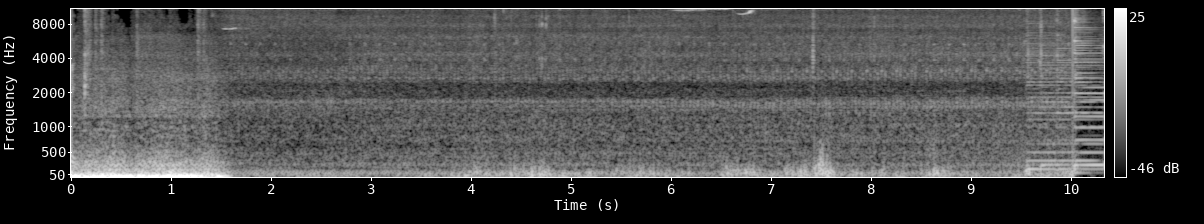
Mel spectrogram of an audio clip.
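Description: Steady low rumble of road and engine noise heard from inside a vehicle driving on a highway, cutting off suddenly about a second and a half in. A much quieter steady background follows, and music comes in near the end.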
